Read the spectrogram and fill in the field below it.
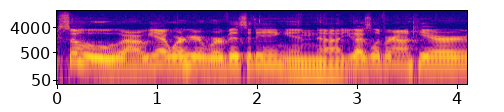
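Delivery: a hint of an awkward small-talker; mock Jeep guy. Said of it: "he's like".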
